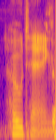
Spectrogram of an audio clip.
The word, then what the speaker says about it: Gauteng: Hotang is what it's he's Gauteng.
